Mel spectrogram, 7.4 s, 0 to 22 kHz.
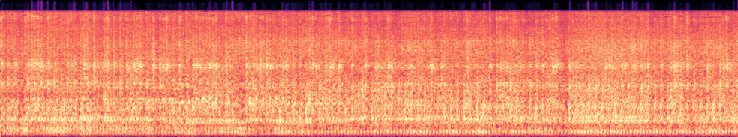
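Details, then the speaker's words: Onan DJB 6 kW diesel generator, cold start in a cold shed (22°F that morning, about 48°F now), new muffler, mic inside shed: catches and settles into loud, slightly rough but clean even clatter while warming up; normal. "little warm up see the G step back a little bit yeah now it's really loud cuz we're inside"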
